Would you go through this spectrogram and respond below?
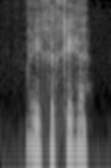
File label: fence corral, Hidatsa; maʔíixaxia; N 1fence, corral 2corral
